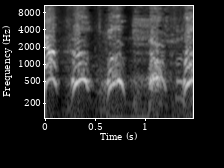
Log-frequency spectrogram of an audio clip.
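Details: Annoying neighborhood dogs barking in a fast run of five clipped, mid-pitched barks, each following the last after about a third of a second, with a faint low hum underneath.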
